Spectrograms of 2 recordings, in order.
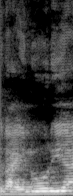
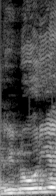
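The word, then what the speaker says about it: rhinorrhea: आप उसे राइनोरिया या रिनोरिया भी कई लोग प्रोनाउंस करते हैं, राइनोरिया रिनोरिया कह सकते हैं।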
